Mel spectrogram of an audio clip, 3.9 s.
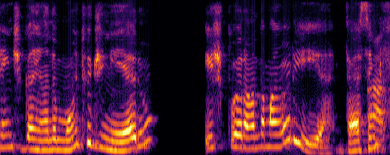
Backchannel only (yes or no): yes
